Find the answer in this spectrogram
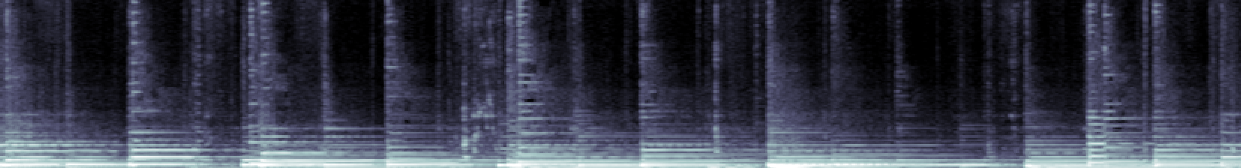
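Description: Background music: acoustic guitar chords plucked every second or so, each ringing and fading before the next.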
